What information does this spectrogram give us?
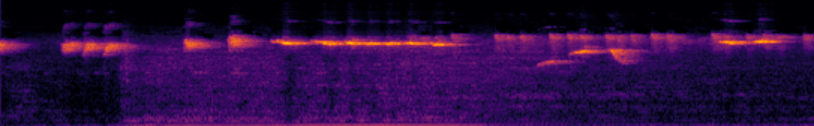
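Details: Songbird in vigorous song: high, thin whistled phrases and rapid twittering trills, sharp notes near the top of the range, with a low hum underneath.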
